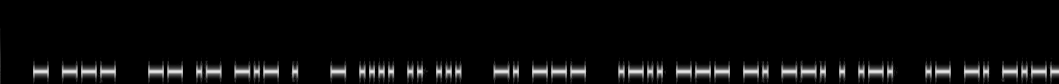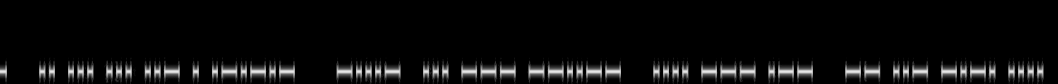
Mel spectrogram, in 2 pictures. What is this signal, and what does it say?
Morse code, heard as a keyed tone, about 25 wpm, 600 Hz. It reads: TO MAKE THIS NO LONGER ANY ISSUE. <BT> SO, HOW MUCH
